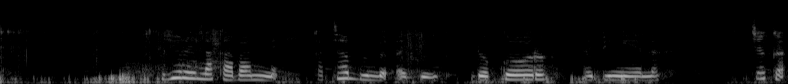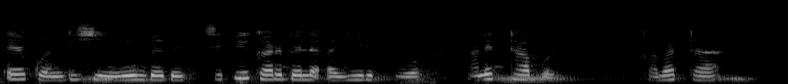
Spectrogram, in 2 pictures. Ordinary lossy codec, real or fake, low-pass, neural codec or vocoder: AAC, 48 kbps; real; 14.4 kHz; none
